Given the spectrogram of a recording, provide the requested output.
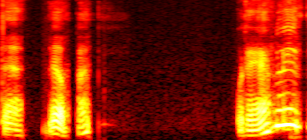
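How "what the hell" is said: startled surprise. Acted. Finds a lost puppy.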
